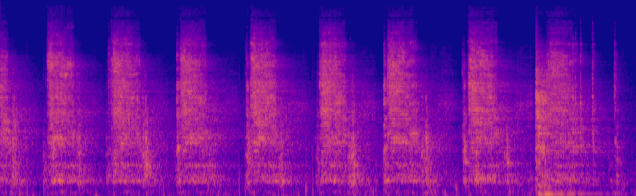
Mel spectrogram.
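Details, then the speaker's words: Race car chassis front jack bolt misaligned, binding and clicking in sharp bursts as it is turned under heavy pressure while compressing the spring; this causes severe handling issues until the jack bolt is fixed. "you can hear that clicking. That's when it's moving. There's another one. And I'm putting a lot of pressure on this."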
